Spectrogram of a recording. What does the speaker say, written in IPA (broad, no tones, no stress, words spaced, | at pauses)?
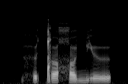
hɯǃoχo bʲɯ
